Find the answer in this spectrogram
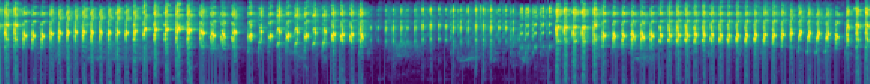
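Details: Extended ngekek trill of a lovebird, made for training white-rumped shamas; a dense, shrill chatter of high notes goes on almost twelve seconds, softening briefly in the middle before returning strongly.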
